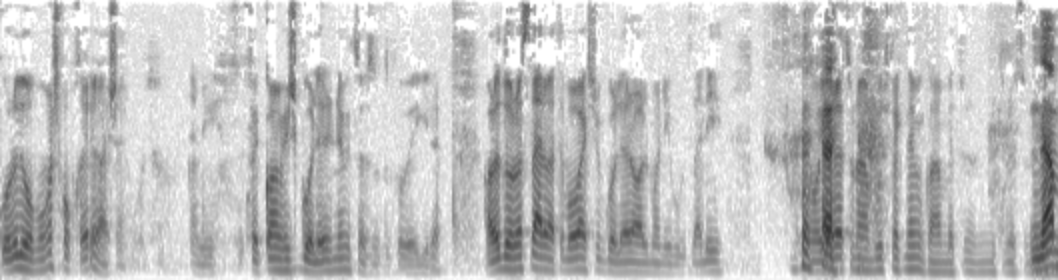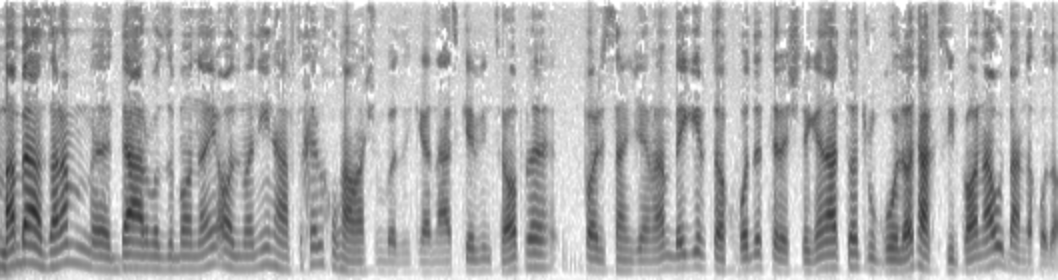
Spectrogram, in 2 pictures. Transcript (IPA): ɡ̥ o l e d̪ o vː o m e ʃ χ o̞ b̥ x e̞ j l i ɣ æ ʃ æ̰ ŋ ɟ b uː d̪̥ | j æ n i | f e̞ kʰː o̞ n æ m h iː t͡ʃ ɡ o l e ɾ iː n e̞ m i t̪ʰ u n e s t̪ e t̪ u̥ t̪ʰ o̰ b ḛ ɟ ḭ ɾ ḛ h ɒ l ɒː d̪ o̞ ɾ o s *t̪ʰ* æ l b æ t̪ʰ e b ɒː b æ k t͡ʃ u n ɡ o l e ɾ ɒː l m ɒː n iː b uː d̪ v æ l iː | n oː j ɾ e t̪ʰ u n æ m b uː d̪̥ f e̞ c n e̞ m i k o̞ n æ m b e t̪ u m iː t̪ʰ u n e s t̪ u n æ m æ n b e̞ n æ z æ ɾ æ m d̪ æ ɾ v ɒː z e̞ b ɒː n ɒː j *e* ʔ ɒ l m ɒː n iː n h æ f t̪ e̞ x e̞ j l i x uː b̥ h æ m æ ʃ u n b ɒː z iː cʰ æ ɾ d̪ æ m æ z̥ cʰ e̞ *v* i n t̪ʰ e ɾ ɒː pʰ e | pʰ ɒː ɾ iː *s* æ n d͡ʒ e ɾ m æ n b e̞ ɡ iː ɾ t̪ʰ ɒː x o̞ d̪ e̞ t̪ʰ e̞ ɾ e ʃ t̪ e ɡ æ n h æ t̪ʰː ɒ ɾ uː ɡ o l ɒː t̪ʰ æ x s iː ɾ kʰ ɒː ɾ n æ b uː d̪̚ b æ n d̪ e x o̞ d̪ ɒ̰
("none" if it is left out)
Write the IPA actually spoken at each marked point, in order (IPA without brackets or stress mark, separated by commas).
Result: t̪, e, v, s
